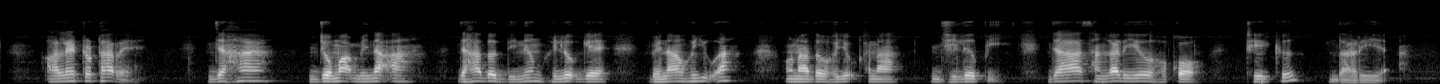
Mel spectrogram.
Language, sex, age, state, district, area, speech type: Santali, male, 18-30, West Bengal, Bankura, rural, spontaneous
